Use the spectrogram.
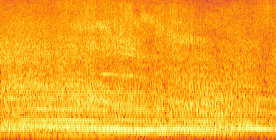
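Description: Muscle race cars at Pukekohe Park Raceway, a loud, sustained engine roar from close by with a falling pitch as they pass, no voices.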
